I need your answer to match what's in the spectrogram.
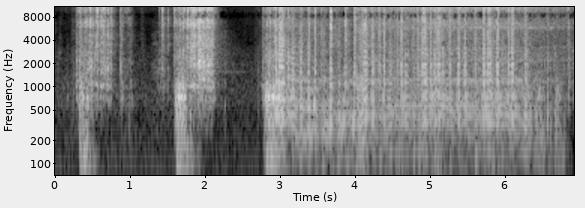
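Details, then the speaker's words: Old big chainsaw (Pioneer P51 or Husky 2100) on a chilly day: several short sputtering starts, then catches and runs unevenly with ragged wavering buzz; rough running, owner suspects carburetor diaphragm. "diaphragm the thing runs we know that but I can almost guarantee it's a diaphragm unless unless it gets going"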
